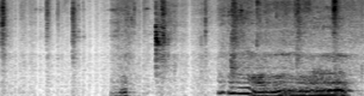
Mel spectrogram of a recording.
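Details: German Shorthaired Pointer spotting a chipmunk, its first sighting this year, gives a low, rumbling growl that rises into a tense, whining vocalisation.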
